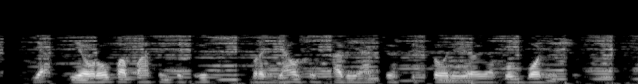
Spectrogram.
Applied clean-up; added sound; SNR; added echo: classical method Wiener filter.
